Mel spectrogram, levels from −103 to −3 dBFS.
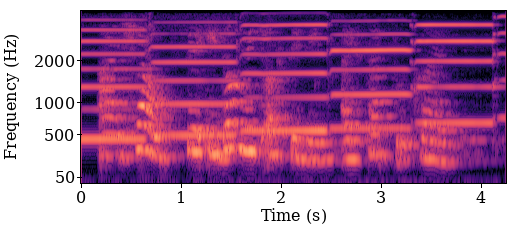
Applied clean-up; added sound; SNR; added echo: none; Bowed string instrument; 1 dB; reverberation time 0.6 s.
